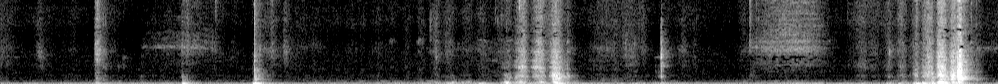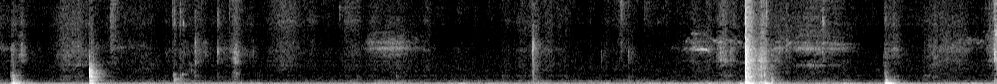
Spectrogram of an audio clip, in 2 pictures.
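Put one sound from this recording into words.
A knife taps and knocks on a cutting board.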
